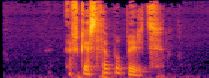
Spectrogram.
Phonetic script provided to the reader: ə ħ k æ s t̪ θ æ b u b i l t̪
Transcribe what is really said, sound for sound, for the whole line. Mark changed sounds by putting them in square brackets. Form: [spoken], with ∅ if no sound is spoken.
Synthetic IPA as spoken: ə [f] k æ s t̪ θ æ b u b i l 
